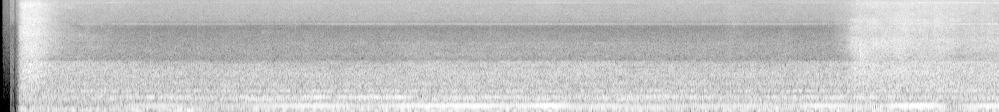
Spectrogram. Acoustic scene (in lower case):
elevator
